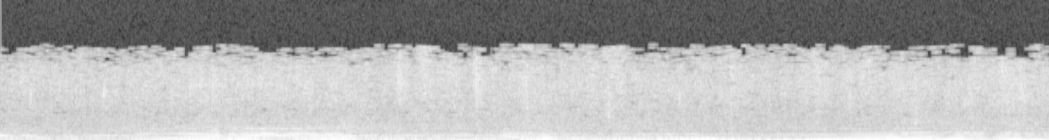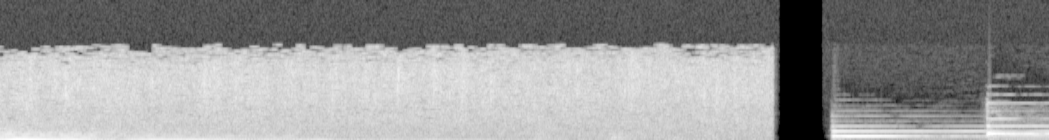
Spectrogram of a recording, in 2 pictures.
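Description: Slowed, reverb-heavy lo-fi music: a slow melody with gliding notes over a deep bass, laid over a rain sound bed, fading out in its last few seconds. About nine seconds in it cuts to a moment of silence, then the piano notes of the next track begin.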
